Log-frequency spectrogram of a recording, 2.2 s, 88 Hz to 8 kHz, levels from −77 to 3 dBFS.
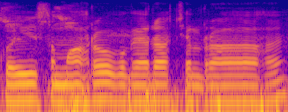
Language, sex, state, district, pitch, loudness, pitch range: Hindi, male, Chandigarh, Chandigarh, 135 Hz, -15 LUFS, 130-135 Hz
